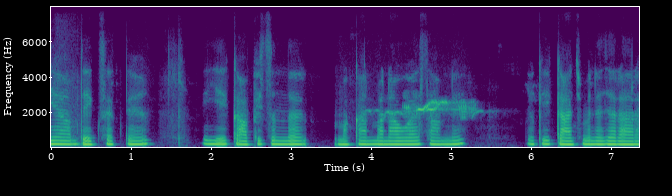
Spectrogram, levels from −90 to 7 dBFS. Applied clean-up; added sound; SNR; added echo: neural mask model RNNoise.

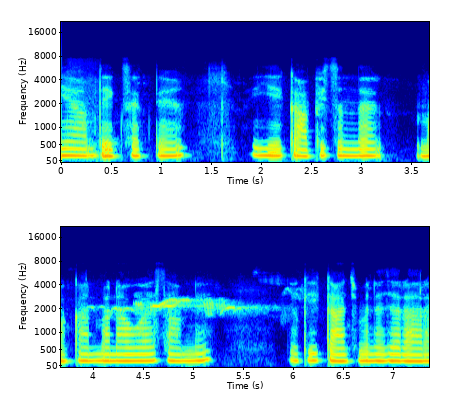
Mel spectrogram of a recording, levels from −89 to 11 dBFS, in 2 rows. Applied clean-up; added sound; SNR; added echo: none; Bird; 12 dB; none.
